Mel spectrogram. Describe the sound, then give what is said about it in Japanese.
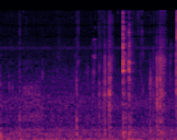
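Quiet chewing and biting on a crunchy snack, eaten while drinking Chamisul plum soju, with snacks including kimchi and cucumber; irregular crisp crunches and soft mouth sounds repeat over a couple of seconds, no talking. “今、チャミスルのすももを飲みながら、咀嚼音が入ります。”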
